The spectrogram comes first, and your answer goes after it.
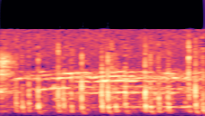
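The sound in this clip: Horse hooves of a rider coming in on a cattle trail, many quick, uneven clip-clop beats of moderate loudness, with no talk.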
